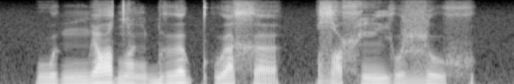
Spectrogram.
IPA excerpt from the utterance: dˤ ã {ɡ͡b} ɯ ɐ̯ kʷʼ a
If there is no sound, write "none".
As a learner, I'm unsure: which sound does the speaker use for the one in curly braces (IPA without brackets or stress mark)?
ɡ͡b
